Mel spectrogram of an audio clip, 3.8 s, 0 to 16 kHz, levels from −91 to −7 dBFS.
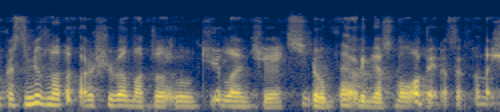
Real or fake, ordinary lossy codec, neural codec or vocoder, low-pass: fake; Opus, 24 kbps; autoencoder, 22.05 kHz, a latent of 192 numbers a frame, VITS, trained on one speaker; 9.9 kHz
